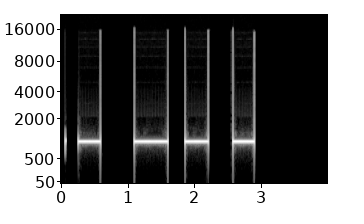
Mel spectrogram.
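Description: An electronic device beeps in short, steady tones.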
